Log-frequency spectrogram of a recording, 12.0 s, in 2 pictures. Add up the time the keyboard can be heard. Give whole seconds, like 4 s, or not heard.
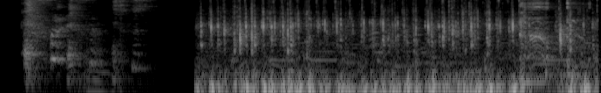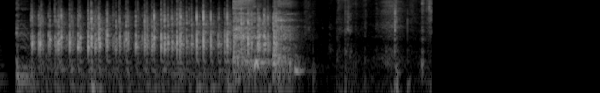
7 s.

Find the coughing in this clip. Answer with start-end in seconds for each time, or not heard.
0.2-1.6, 5.2-6.4, 8.3-10.3.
